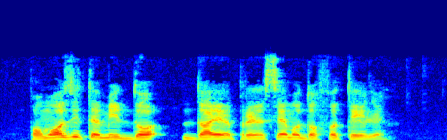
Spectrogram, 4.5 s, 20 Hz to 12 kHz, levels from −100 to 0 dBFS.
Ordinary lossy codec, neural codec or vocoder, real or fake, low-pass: Opus, 64 kbps; none; real; 7.2 kHz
